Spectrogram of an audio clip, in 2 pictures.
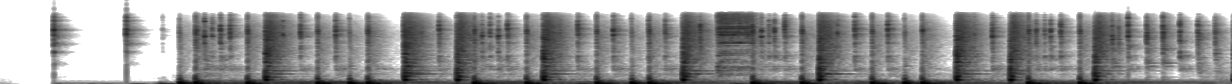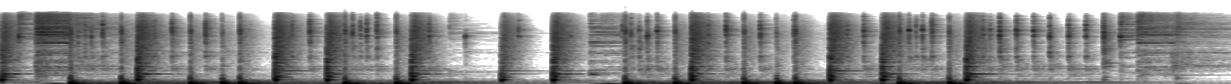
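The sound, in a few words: drum rim hits used as a sample in a beat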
